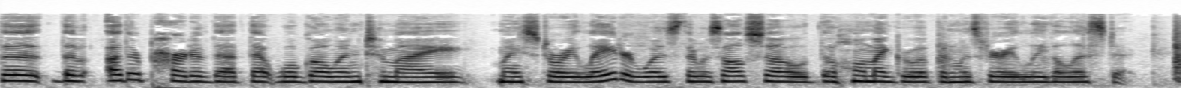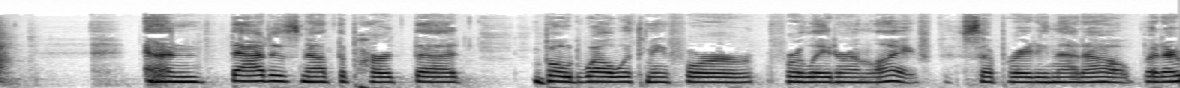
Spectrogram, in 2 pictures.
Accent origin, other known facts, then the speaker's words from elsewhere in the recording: Michigan, United States; I grew up in the Upper Peninsula, so also known as a Youper.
